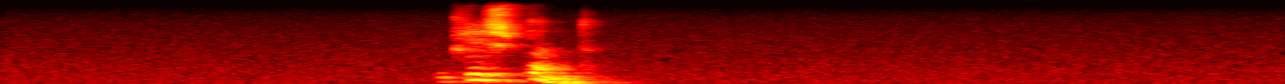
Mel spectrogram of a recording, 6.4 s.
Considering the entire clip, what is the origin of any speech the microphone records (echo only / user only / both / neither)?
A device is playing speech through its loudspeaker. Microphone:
user only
